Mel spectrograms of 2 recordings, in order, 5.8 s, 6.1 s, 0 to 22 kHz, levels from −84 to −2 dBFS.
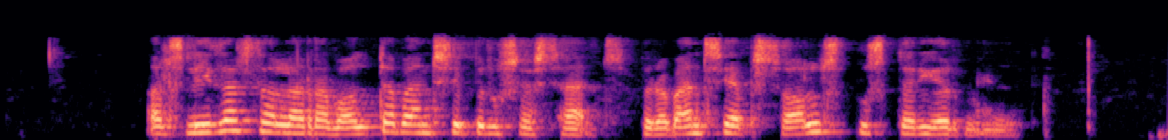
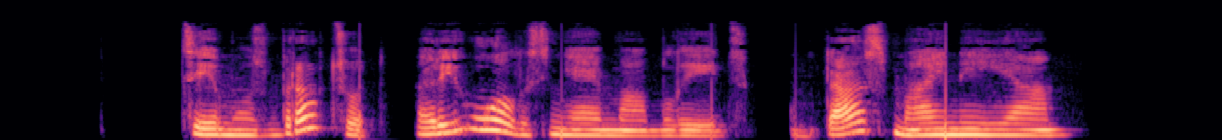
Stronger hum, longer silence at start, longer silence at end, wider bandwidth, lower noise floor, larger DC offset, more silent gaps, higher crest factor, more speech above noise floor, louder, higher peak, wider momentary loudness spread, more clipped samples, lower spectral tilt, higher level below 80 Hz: neither; second, 0.75 s vs 0.9 s; second, 0 s vs 0.75 s; second, 7.8 kHz vs 11.5 kHz; second, -44 dBFS vs under -90 dBFS; neither; second, none vs 3.83-3.94 s; about the same, 14 dB vs 16 dB; second, 29 dB vs over 75 dB; about the same, -15 LUFS vs -15 LUFS; about the same, -2 dBFS vs 0 dBFS; second, 7 LU vs 10 LU; neither; second, -2.5 dB/octave vs -6.5 dB/octave; second, -60 dBFS vs -50 dBFS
